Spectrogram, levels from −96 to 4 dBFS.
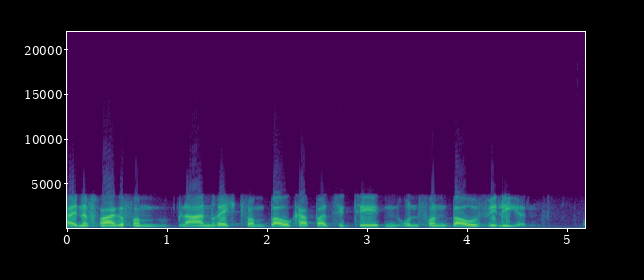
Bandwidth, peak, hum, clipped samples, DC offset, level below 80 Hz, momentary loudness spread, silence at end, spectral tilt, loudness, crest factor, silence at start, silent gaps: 5.2 kHz; -6 dBFS; none; under 0.1%; under 0.1%; -80 dBFS; 11 LU; 0.6 s; -6.5 dB/octave; -25 LUFS; 18 dB; 0 s; none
